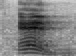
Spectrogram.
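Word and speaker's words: 円: En, we talked about en. This is how they pronounce yen in Japanese when referring to money.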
